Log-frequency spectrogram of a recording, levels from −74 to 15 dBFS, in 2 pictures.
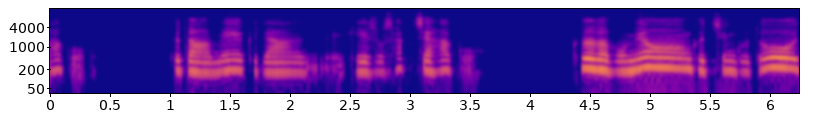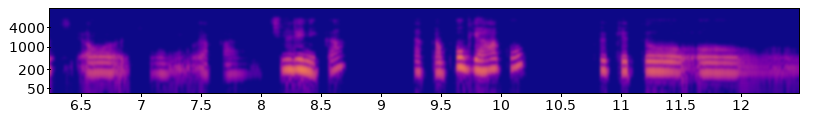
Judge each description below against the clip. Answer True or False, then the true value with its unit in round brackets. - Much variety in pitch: False (4.0 semitones)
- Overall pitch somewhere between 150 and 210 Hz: True (185 Hz)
